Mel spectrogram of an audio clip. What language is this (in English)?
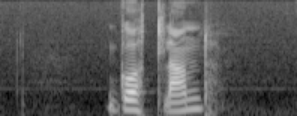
Swedish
